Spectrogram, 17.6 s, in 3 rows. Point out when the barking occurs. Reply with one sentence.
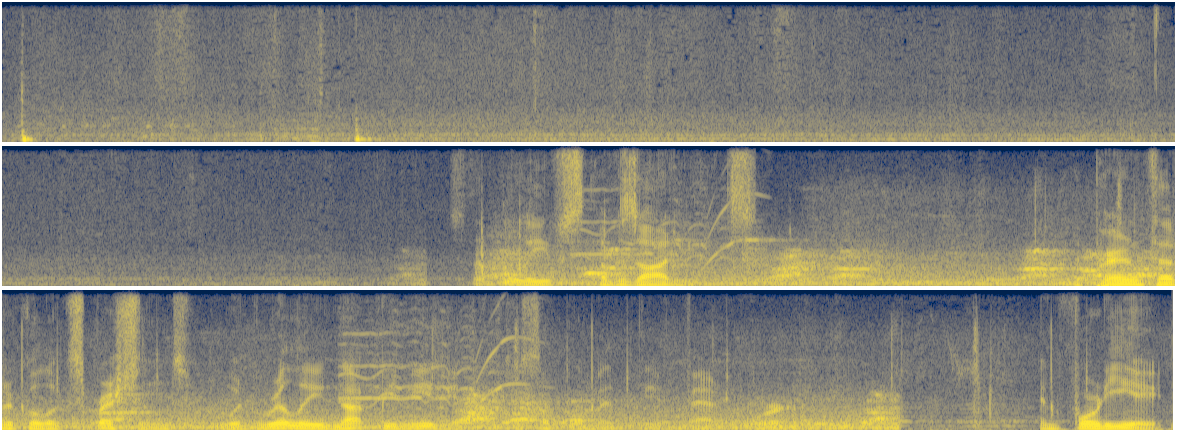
The barking can be heard from 7.8 to 16.7 s.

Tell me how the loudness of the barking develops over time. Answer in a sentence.
The loudness of the barking stays about the same.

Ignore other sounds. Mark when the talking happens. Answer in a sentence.
The talking can be heard from 8.2 to 9.7 s, from 11.2 to 15.8 s and from 16.9 to 17.5 s.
